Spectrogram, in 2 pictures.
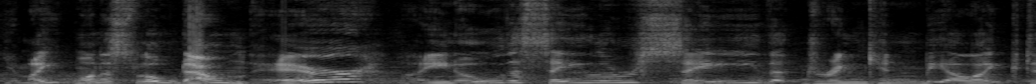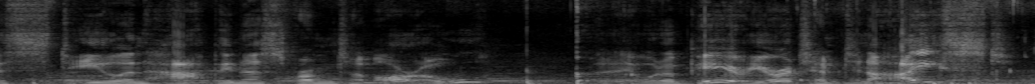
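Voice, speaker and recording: A man's voice: a little high, big pitch swings, a little slow, crowd noise. A man acting a chatty, boastful pub landlord of old times in a comic radio play, with folksy rustic speech.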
